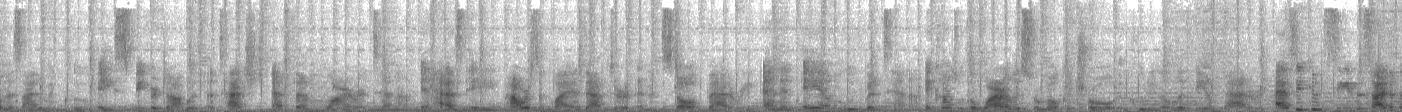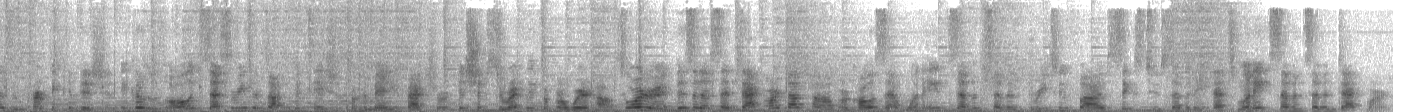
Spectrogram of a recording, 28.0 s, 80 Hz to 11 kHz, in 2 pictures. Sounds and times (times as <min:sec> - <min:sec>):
Music: 0:00.0 - 0:28.0
Speech: 0:00.0 - 0:28.0.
